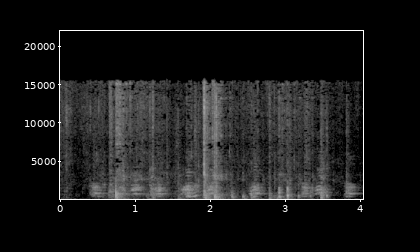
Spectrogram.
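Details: A litter of five feral puppies, 28 days old, feeding on raw meat. Rapid overlapping harmonic yelps and throaty growls come in quick bursts, with soft human speech in the background.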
